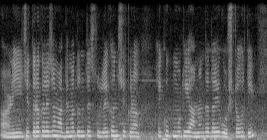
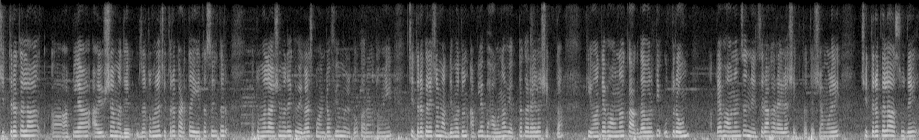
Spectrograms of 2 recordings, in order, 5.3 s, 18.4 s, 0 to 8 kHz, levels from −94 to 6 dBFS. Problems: none marked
